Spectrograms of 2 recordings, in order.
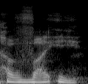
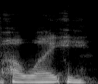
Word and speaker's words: Hawaii: of Hawaiians that actually pronounced it as a W, as a soft W? Right. Is that the correct term, soft W? Sure. Not a V.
